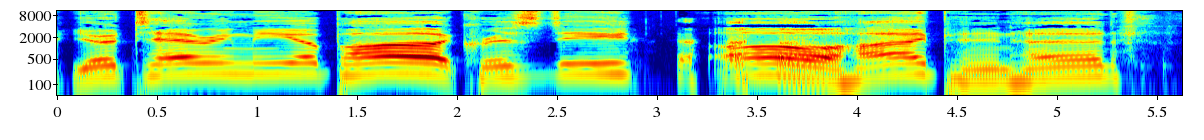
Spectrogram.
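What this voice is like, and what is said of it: Tommy Wiseau impression. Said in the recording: “my best Tommy Wiseau voice”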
